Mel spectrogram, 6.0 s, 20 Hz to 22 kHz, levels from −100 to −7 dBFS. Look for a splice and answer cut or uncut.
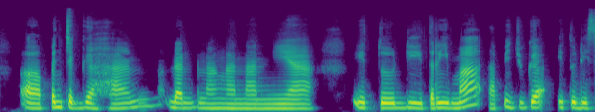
uncut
